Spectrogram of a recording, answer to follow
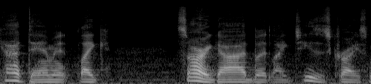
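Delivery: low, subdued sheepish swearing; apologetic. Acted. Speaker showing how to swear to God, apologetic. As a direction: mutter it softly, like owning up. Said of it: "say it apologetically, like".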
